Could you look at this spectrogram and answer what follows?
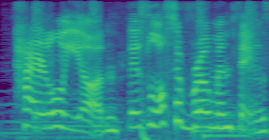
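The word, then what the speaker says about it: Caerleon: I realized Kyle Leon might not even sound like how it's spelled, but C A E R L E O N. Kyle Leon.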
